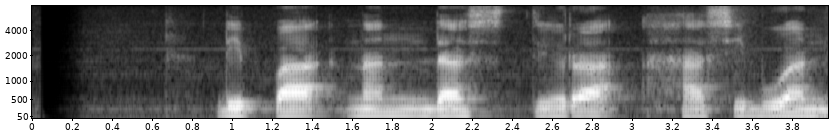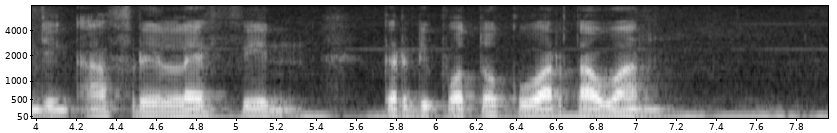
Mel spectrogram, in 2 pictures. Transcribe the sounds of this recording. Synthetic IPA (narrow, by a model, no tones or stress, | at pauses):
dipanandast̪iɾahasibuand͡ʒɨŋʔafɾilɛfɪnkɨrdipɔt̪ɔkəwart̪awan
